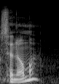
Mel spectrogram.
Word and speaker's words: Sonoma: And everything seemed to be like, check out what, I'm going to say it wrong, Sonoma? Is that it? – Yeah.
